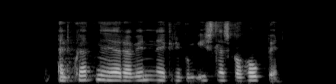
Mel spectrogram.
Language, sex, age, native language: Icelandic, female, 40-49, Icelandic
